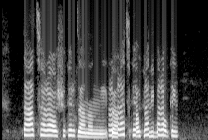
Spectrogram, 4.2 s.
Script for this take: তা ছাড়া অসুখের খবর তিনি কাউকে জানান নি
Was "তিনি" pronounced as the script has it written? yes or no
no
